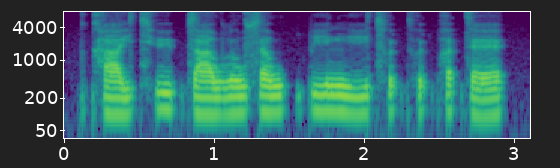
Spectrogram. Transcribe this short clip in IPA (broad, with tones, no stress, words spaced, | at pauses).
kʰaː˨j t͡sʰyː˥p̚ t͡saː˧wlo˥w sɐ˥w | piː˧nŋiː˨˧ t͡sʰɵ˧t̚t̪ʰɵ˨˥t̚pʰɐ˥t̚sɛː˨˧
